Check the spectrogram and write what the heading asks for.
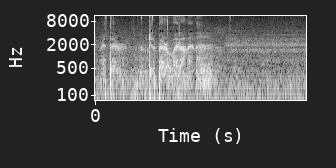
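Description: A man whispering a few words, with a few sharp clicks in the first second or so.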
